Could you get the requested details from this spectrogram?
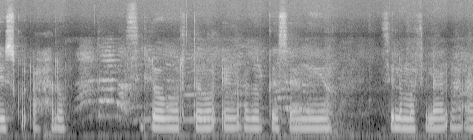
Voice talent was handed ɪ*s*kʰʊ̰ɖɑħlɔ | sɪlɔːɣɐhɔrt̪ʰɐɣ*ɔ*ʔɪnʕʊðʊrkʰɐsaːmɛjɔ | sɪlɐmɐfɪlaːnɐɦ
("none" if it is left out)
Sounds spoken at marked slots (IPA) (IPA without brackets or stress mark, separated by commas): s, ɔ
